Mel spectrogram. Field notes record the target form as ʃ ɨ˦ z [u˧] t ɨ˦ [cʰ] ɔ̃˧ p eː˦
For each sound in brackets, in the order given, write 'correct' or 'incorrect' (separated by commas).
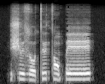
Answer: incorrect, incorrect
